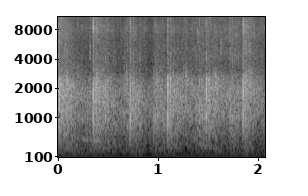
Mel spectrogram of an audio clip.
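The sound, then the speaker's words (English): An audience claps in praise to the Lord for thanksgiving, a dense wash of many hands with a steady beat of louder unison claps roughly every third of a second, sustained throughout with no talking. “Give the Lord a hand clap of praise for thanksgiving.”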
